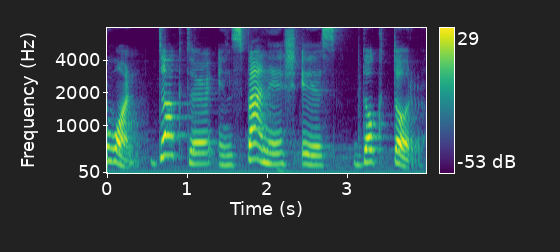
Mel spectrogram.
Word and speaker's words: doctor: this case o perfect now put the emphasis in the second syllable tor for example i have a doctor's appointment later tengo una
